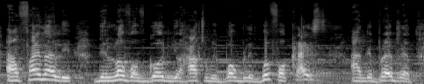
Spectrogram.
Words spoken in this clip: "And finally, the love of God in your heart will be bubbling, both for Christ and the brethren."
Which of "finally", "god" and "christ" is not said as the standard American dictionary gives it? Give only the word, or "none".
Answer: none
